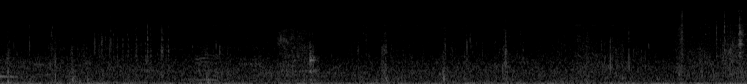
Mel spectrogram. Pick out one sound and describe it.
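Footsteps rustle and crunch through dry grass and brush.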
